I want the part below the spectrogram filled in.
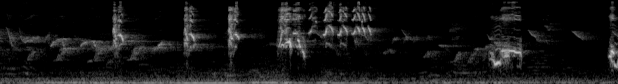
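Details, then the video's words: Murai batu, the white-rumped shama, giving harsh scratchy 'besetan' notes and chattering bursts mixed with short whistles. A coarse-filled song used to provoke rival shamas, over a faint low hum. "Tembakan Dan Besetan Murai Batu Isian Kasar Ampuh Memancing Emosi Murai Batu - Shama Bird"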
